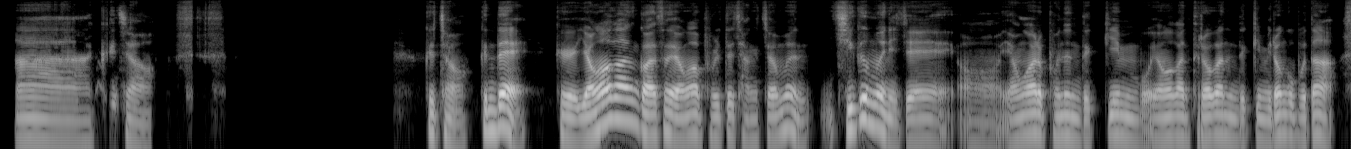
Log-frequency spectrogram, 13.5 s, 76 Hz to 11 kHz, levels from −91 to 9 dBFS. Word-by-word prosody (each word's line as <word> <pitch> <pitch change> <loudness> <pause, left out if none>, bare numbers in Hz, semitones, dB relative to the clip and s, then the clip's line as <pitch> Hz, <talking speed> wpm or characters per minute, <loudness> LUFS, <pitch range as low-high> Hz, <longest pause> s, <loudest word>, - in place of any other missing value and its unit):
아 100 -2 -5
그죠. 100 -6 -9 2.7
그쵸. 90 +4 -5
근데 140 +4 +5 0.3
그 110 -4 0
영화관 195 - +6
가서 125 -2 +4
영화 115 +2 +2
볼 110 0 -8
때 115 +1 -5
장점은 110 +2 -5 0.2
지금은 150 - +3
이제 105 +1 -4
어 90 -2 -14
영화를 120 +5 +1
보는 115 -2 -4
느낌 110 +3 -6
뭐 - - -5
영화관 110 +1 -1
들어가는 115 0 0
느낌 100 +1 -8
이런 120 +4 +1
것보다 115 -1 -3
110 Hz, 215 characters per minute, -24 LUFS, 105-120 Hz, 2.7 s, 영화관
